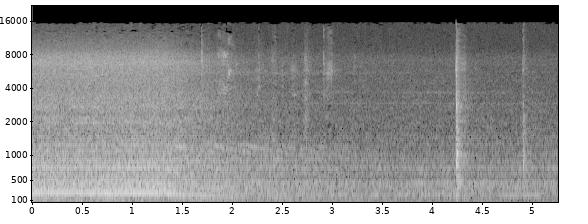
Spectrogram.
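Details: PowerMac G5 (A1093, single-core 1.8 GHz) won't start: loud steady fan roar with a faint hum that eases after a couple of seconds, no startup chime; cause was RAM banks not filled in pairs, and it ran again once corrected.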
